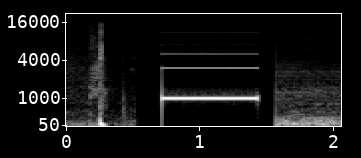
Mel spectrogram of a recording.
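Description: A single loud, steady electronic beep, about three quarters of a second long, starting and stopping abruptly with dead silence on either side; a short sharp click comes just before it. Near the end a noisy background din cuts in.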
